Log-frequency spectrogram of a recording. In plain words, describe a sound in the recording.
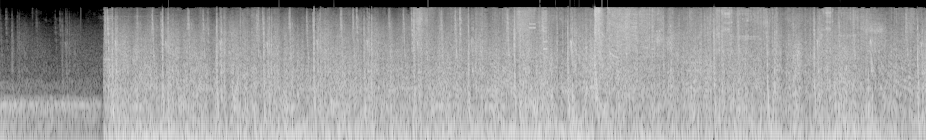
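Energy weapons fire in rapid, crackling bursts.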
